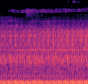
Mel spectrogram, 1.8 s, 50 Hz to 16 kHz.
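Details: Mini Cooper MPI warming up after 3 months unused, stored on full tank of E5: smooth, low, even idle with steady deep hum, no knocks or misses before cutting off; normal idle.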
